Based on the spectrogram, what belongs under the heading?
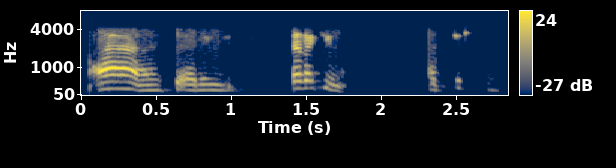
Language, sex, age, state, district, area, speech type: Tamil, female, 60+, Tamil Nadu, Madurai, rural, conversation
